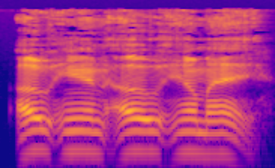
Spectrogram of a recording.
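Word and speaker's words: ὄνομα: 3686 it's a anama o-n-o-m-a i've always pronounced it just a noma but the blue layer is onoma here it is strong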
